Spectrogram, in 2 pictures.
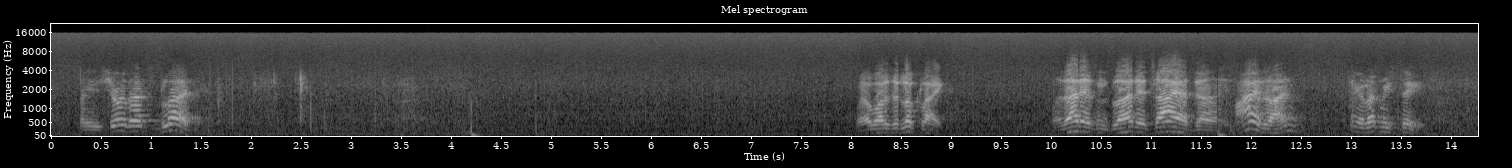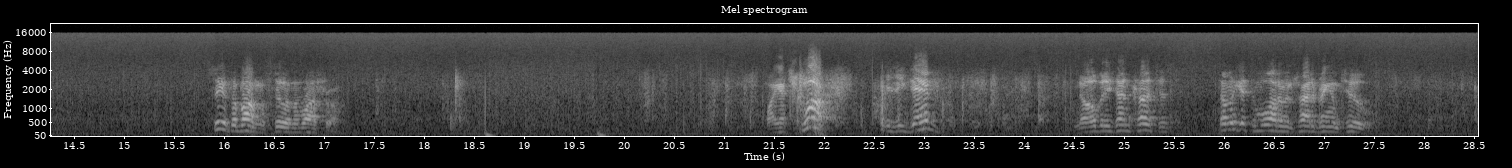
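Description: Several men talk in short, tense exchanges.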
